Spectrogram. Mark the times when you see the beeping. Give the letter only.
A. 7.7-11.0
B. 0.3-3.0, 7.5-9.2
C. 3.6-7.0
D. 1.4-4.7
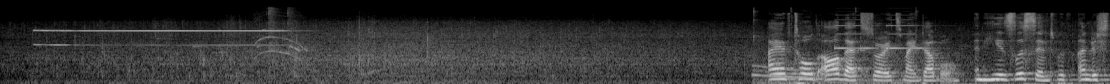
B.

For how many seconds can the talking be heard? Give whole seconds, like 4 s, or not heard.
3 s.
